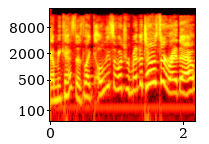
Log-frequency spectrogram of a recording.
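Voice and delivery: very high, fast, wobbling, shaky, frazzled voice. Recapping a scene where Oriana is losing her mind, imitating Oriana's shaky voice. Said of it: "her voice is getting shaky".

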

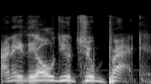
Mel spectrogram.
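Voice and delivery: rough, creaky, raspy, gruff voice. Reading a chat request aloud in a Vince McMahon voice. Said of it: "Vince McMahon voice".

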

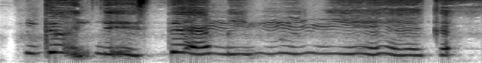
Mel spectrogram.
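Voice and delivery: very high little voice, muñeca drawn out. Speaker imagining a voice greeting a traveler back from the doll island, tiny little voice. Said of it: "una vocecita que dice".

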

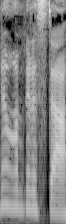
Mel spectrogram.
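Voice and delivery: speaking softly. Retelling what an interviewee said to the interviewer: imitating someone speaking softly. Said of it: "he speaks very softly".

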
